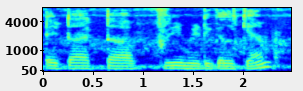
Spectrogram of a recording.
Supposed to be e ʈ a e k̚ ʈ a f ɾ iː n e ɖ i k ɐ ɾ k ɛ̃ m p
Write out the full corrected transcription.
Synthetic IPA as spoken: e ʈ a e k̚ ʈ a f ɾ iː m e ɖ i k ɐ l k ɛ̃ m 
